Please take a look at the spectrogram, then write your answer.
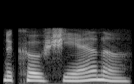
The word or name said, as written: nicotiana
